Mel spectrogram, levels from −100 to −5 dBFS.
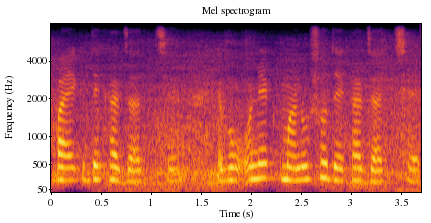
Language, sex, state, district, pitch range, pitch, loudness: Bengali, female, Assam, Hailakandi, 215-235 Hz, 225 Hz, -19 LUFS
